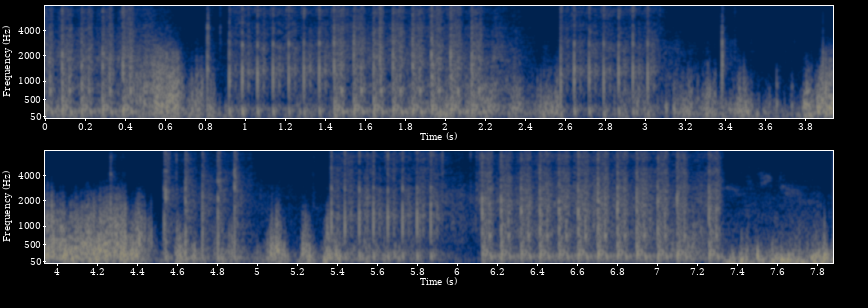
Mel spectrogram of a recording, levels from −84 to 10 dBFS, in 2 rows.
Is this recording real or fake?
fake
